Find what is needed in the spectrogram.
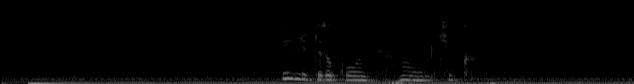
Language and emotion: Russian, sad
